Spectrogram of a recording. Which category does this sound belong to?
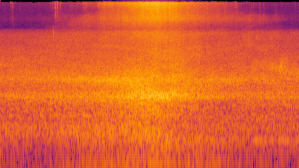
Soundscapes > Urban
